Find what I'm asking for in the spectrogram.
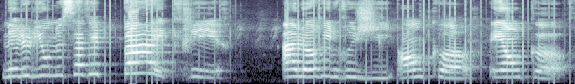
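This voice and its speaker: Storyteller, woman, bright expressive read-aloud, slow. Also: high-pitched, a little hiss or hum. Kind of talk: reading a children's picture book aloud.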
